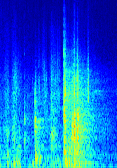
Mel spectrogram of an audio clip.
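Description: The door of a new bachelor apartment swings shut with a solid thud, followed by a few sharp metallic clicks as the lock is turned, then quiet.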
